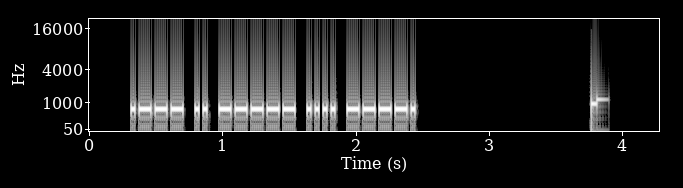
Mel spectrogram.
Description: Morse code, heard as a keyed tone, about 40 wpm, 700 Hz. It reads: JI0H9
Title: Code Groups - 5 Letter:Numbers - 40wpm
